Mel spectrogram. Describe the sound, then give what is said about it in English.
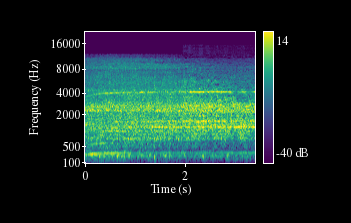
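A blender roars as it purées watermelon, pineapple and papaya, a loud, steady whirring drone that holds level without pause. “the watermelon blender. Huh? I said the watermelon blender. Yes. Watermelon, pineapple, and I think papaya. Turn that off.”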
